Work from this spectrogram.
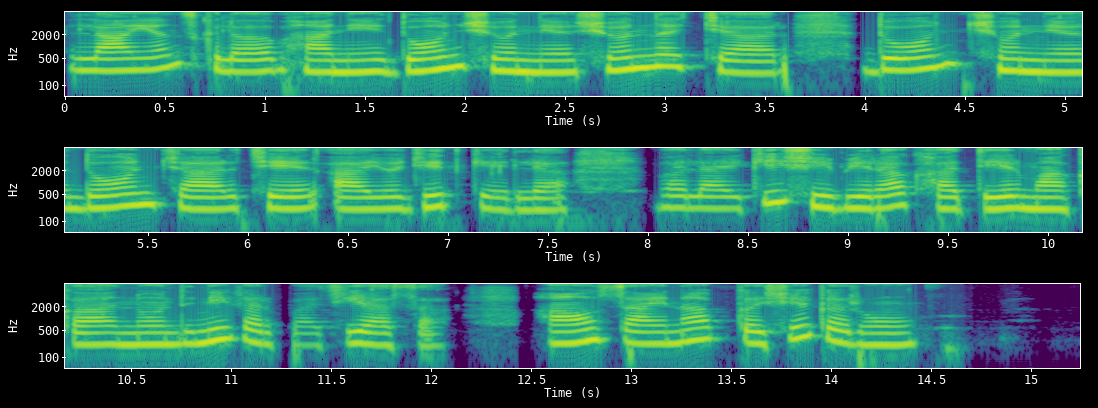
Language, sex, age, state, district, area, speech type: Goan Konkani, female, 18-30, Goa, Salcete, rural, read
